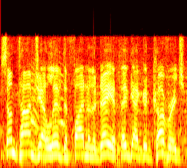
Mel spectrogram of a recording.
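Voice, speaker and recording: A man's voice: high-pitched, racing. A man with an American accent giving coaching-style breakdowns as a sideline analyst on a live football broadcast. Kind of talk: live analytical sports commentary. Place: outdoor stadium sideline. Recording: dull lo-fi broadcast, noisy stadium.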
